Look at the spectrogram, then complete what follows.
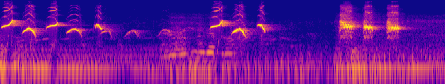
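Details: Greater green leafbird singing as a provoking lure for rival leafbirds: clusters of bright slurred whistles, a few lower notes, a brief lull, then three loud harsh upswept notes; soft low hum underneath.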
